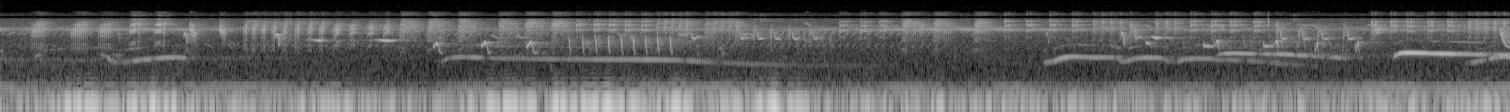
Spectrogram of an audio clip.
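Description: Several birds singing together: fast, chattering trills and repeated high notes alongside slow, low whistles that glide down and up.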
